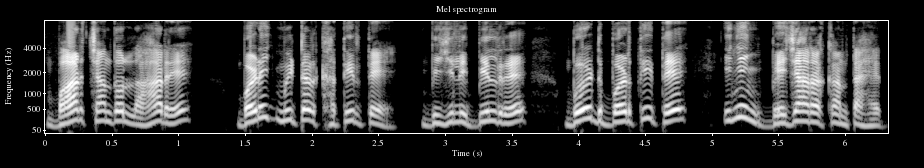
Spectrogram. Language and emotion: Santali, angry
